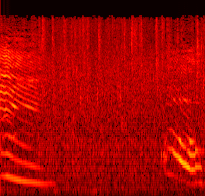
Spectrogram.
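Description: A cat meowing twice: a long meow falling in pitch at the start, and a louder, sharply falling meow near the end.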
